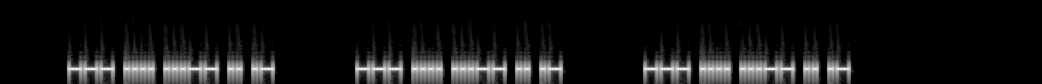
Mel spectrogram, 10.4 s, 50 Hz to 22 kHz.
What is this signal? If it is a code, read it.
Morse code, heard as a keyed tone, about 30 wpm, 700 Hz. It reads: OH3IA OH3IA OH3IA
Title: DXCC-100 Call Signs - 5 Characters - Repeated 3x - 30wpm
